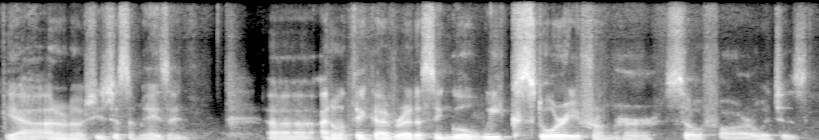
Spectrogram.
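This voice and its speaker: A man reading stories aloud on a live stream, chatting loosely between readings, a bit stuffy and nasal. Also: a bass voice. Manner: rambling, relaxed, many fillers. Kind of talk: live-streamed story reading with casual chat.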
